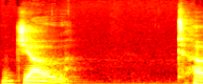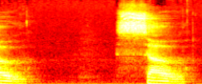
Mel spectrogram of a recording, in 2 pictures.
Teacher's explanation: it's not one vowel as in Joe Joe it's two vowel sounds squeezed together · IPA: /əʊ/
